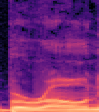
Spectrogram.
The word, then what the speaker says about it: Barone: If I'm going all in on the pronunciations, I'll say David Barone, even though it looks like Baron, and sure.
